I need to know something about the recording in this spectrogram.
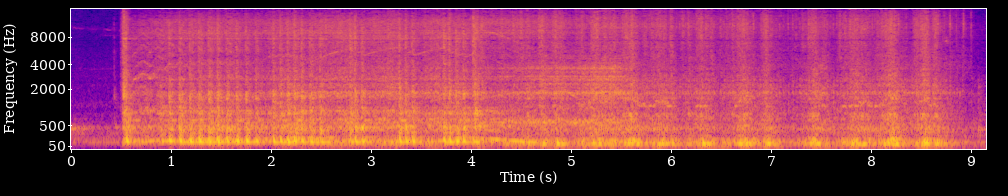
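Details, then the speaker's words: Chrysler 318 (5.2L V8) Jeep ZJ, full-time 4WD, cold start below about 50°F after key-on fuel pump priming: long cranking with ragged firing before it finally catches. Starts fine warm or above 60°F. Most sensors replaced; owner suspects the ECM, cause unconfirmed. "well I can keep on doing that he'll finally crank and win the smooze out it'll run fine and then once it gets warm rest of the day it'll crank and run perfect"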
